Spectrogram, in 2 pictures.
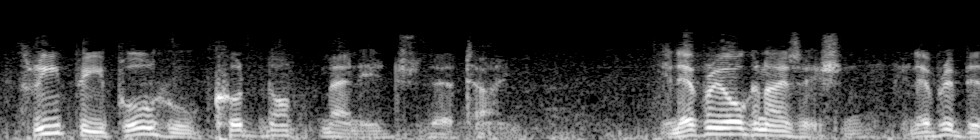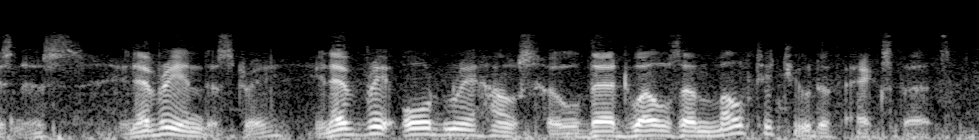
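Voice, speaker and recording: A muffled, noisy 16mm soundtrack carries a very deep male narrator. He delivers scripted corporate film narration with solemn, rhetorical emphasis and a lively rise and fall. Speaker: narrator and presenter.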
